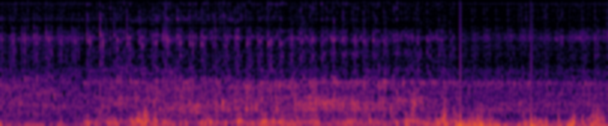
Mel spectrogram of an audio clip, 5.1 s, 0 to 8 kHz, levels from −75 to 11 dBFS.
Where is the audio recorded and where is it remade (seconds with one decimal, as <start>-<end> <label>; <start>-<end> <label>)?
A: 0.0-0.7 recorded; 0.7-3.8 remade; 3.8-5.1 recorded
